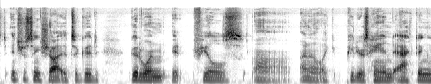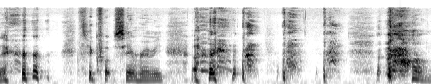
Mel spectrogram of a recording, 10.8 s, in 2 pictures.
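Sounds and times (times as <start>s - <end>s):
speech: 0.1s - 9.1s, 10.1s - 10.7s
person coughing with a lingering cough: 7.8s - 10.7s
throat clearing: 8.1s - 10.7s.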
